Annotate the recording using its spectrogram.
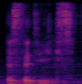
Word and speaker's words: استتیک: هنر یه بخششه یه دایره بزرگ استتیکس حالا ما تلفظ فرانسه رو معمولا به کار میبریم میگیم استتیک بدون اون اسه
